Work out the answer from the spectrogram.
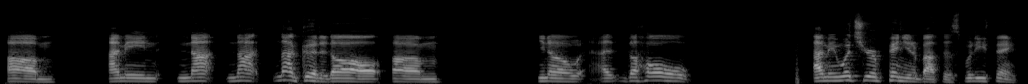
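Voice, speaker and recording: A man's voice: fairly high pitch, measured pace, fairly bright tone, clear, resonant tone. A man co-hosting a casual wrestling podcast, rambling with many fillers and restarts. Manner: rambling, filler-heavy, hesitant. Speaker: podcast co-host.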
